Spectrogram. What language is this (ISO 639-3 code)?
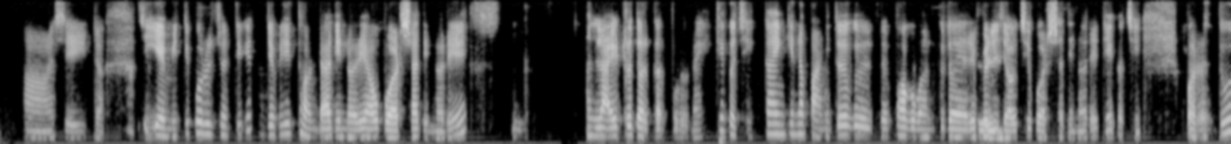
ori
